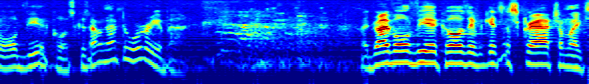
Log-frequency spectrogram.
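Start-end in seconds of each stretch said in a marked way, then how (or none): 2.2-3.6 soft breathy laugh at his own joke; a quick unvoiced chuckle; airy chuckle. Real, not acted.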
